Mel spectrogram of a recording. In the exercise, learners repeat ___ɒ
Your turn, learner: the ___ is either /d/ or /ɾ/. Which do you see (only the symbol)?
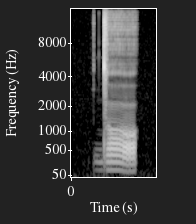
d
